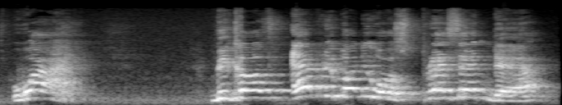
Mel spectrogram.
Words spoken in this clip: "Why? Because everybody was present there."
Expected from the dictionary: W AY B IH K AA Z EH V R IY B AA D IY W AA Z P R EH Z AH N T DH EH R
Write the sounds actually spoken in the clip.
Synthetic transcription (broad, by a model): W AY B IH K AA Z EH V R IY B AA D IY W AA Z P R EH Z AH N T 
